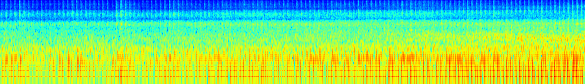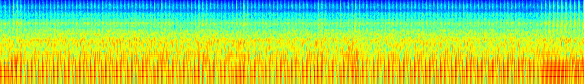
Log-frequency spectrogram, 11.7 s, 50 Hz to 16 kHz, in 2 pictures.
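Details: MTD Craftsman LT2000 riding mower after repairs to the drive and mowing systems, including belts and a pulley: steady single-cylinder drone with blade whir, note dipping briefly as the deck engages; deck engages well, mowing normally.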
